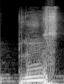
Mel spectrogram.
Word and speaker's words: plus: conduisez, vous courez bien plus de risques que les autres. Chữ plus này chúng ta phải phát âm chữ S bởi nó đi trước một cái danh từ plus de.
